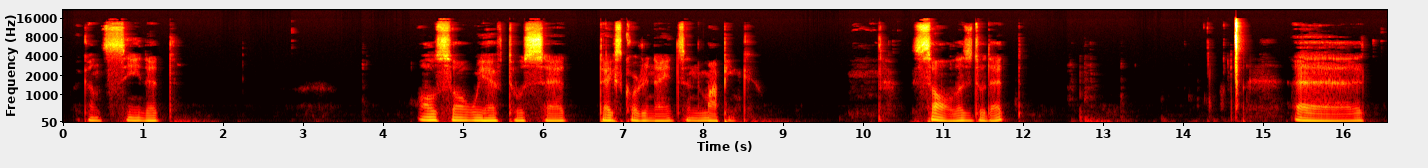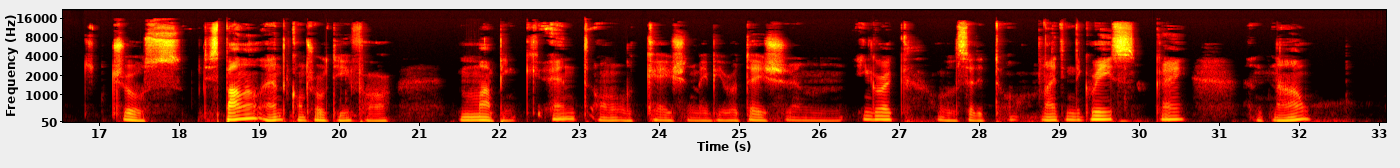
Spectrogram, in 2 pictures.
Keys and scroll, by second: 19.8 ctrl+t, 28.7 0, 29.7 Return.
